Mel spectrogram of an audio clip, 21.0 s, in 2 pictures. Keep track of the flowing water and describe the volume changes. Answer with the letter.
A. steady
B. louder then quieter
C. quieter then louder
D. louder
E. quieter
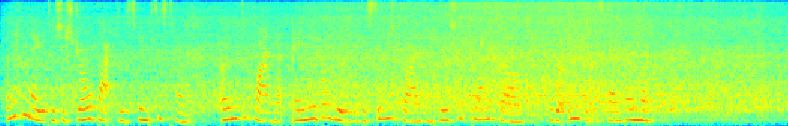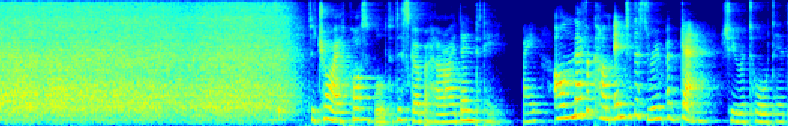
B.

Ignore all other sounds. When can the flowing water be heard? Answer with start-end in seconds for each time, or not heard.
0.0-14.5.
